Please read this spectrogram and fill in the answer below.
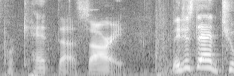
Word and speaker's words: porchetta: Oh, it's pronounced porchetta, sorry.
